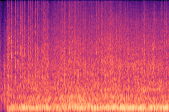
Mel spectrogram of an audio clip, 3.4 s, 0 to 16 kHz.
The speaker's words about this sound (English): You want to hear that thing run? Absolutely. That'll run? That bike starts right up. What year? This is 1957.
